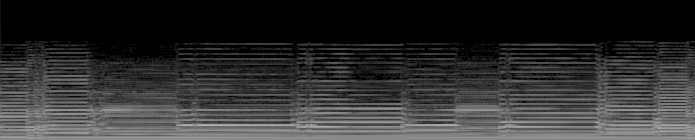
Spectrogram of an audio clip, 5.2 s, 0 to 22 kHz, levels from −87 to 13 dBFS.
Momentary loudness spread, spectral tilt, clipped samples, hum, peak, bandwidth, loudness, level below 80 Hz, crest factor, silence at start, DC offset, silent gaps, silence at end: 4 LU; -2.5 dB/octave; under 0.1%; none; -12 dBFS; 15.5 kHz; -22 LUFS; -72 dBFS; 12 dB; 0 s; under 0.1%; none; 0 s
